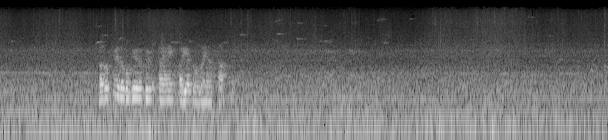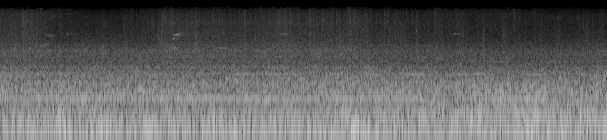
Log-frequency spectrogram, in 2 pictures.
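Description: A train's electric motor hums steadily, with a low rumble.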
